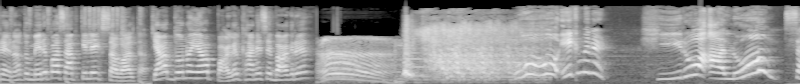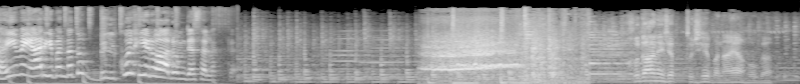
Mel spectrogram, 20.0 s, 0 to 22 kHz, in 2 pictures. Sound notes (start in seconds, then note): 5.1 some swooshing Zoro sword sounds; 15.2 tires screech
